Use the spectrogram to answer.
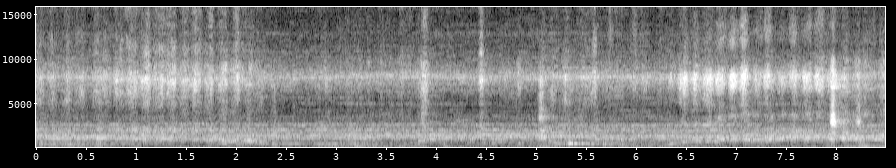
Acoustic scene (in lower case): restroom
